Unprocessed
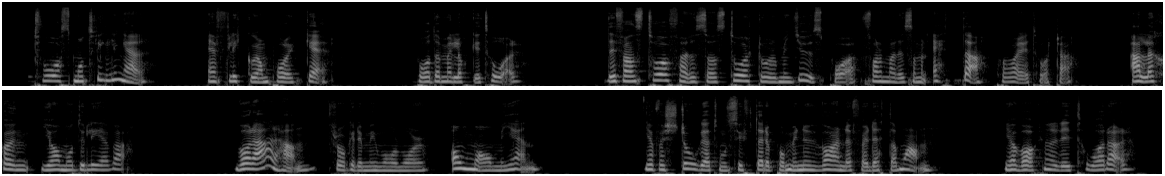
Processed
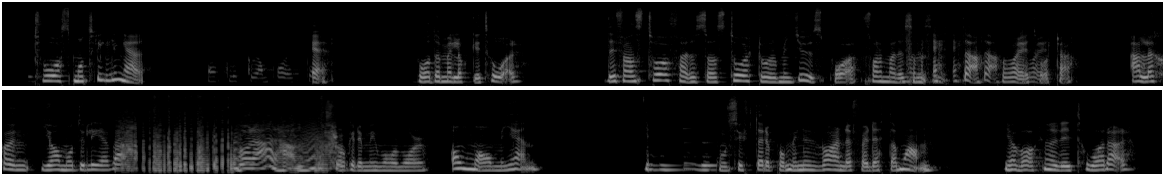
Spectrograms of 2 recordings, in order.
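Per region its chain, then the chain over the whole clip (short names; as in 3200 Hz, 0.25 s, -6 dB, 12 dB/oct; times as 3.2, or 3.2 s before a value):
1.4–3.11 sample leveller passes 1 + compressor 5:1, threshold -44 dBFS + band-pass 790 Hz, Q 3.8
8.79–10.62 CVSD 64 kbps + echo 0.195 s -9 dB
12.74–15.02 zero-crossing step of -34 dBFS + robotiser 93.4 Hz + three-band squash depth 100%
18.07–18.76 low shelf 410 Hz +11.5 dB + octave resonator G#, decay 0.47 s + short-mantissa float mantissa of 8-bit
19.38–19.88 median filter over 15 samples + LPF 4000 Hz
20.55–22.67 HPF 120 Hz + low shelf 390 Hz +7.5 dB
whole clip: HPF 300 Hz 12 dB/oct; tilt -2 dB/oct; limiter -25 dBFS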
